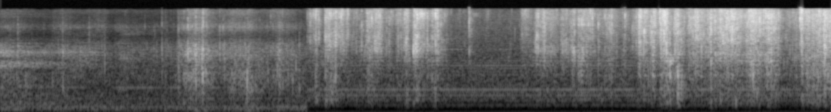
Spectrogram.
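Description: Plastic courier mailer being pulled open and handled, its plastic crinkling and crackling in irregular bursts.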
